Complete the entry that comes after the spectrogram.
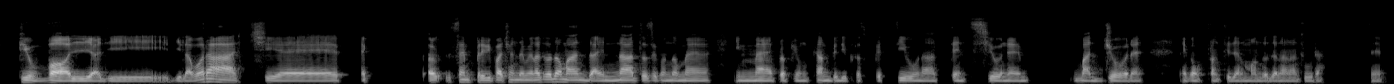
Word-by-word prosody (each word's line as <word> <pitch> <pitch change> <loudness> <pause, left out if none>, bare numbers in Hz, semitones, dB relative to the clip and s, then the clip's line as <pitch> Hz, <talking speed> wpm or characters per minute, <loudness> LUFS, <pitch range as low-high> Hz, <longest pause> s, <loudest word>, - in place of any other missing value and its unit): più 95 -5 +1
voglia 85 -3 +8
di 80 -1 -3
di - - -4
lavorarci, 90 -1 +2
ehm, 85 0 +2 0.2
e - - -7 0.5
uhm, - - +4
sempre 105 -3 -1
rifacendomi 105 +1 +1
alla 105 - +3
tua 120 - +2
domanda, 100 -7 +2
è 90 - -1
nato 95 +1 +1
secondo 90 -1 -3
me, 90 0 -3 0.2
in 90 - -5
me, 90 -1 +1
proprio 90 - -3
un 85 - -7
cambio 90 0 -3
di - - -3
prospettiva, 95 -2 -6
un'attenzione 85 0 -4 0.5
maggiore 85 -1 -2 0.3
nei - - -7
confronti - - -4
del 85 -1 -3
mondo 80 +2 -5
della 85 -2 -3
natura. 80 +1 -7 0.4
Sì. - - -10
90 Hz, 140 wpm, -29 LUFS, 85-95 Hz, 0.5 s, voglia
